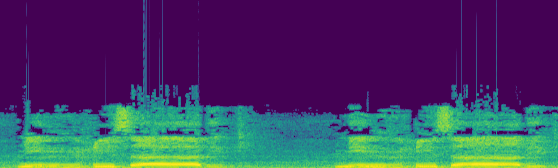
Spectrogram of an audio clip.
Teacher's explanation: الحاء الآن مثالها قوله تعالى من حسابك، وما من حسابك عليه من شيء، فتقول وما من حسابك عليهم، من حسابك، من حسابك، فأظهرت النون الساكنة وأظهرت حرف الحاء بعدها · Term: الإظهار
